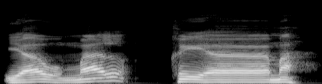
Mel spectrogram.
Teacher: Ha, jadi tukarkan huruf ta ini kepada ha dhamir, jadi kita baca yaumal qiyamah. Jadi bunyinya ha, iaitu mahras pangkal halkum.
